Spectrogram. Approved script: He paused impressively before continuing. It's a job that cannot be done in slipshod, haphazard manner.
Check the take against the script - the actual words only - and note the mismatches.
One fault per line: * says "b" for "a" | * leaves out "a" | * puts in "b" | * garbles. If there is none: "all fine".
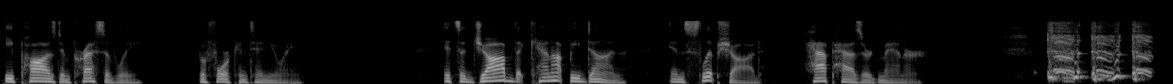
all fine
